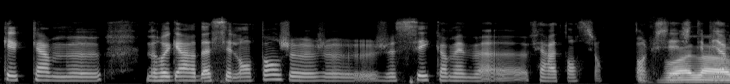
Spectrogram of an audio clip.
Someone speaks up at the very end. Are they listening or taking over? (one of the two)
taking over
